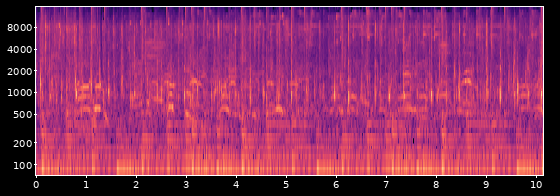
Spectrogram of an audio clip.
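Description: Hooves of many horses walking on pavement: a dense, steady clatter of clip-clops, with voices and music behind.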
